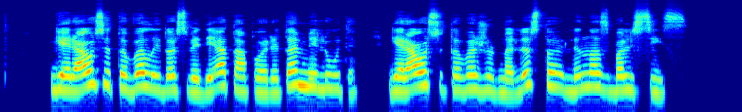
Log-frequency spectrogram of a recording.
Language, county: Lithuanian, Šiauliai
